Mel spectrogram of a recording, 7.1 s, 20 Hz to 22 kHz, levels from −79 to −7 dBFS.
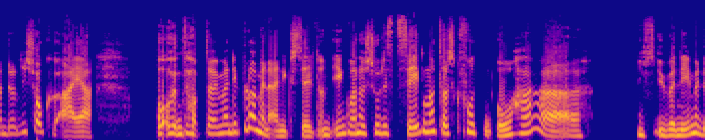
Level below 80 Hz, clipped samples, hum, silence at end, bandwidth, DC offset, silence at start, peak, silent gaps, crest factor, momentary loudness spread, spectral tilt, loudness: -62 dBFS; under 0.1%; none; 0 s; 14.5 kHz; under 0.1%; 0 s; -8 dBFS; 1.31-1.55 s, 5.93-6.35 s; 14 dB; 7 LU; -4.5 dB/octave; -22 LUFS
